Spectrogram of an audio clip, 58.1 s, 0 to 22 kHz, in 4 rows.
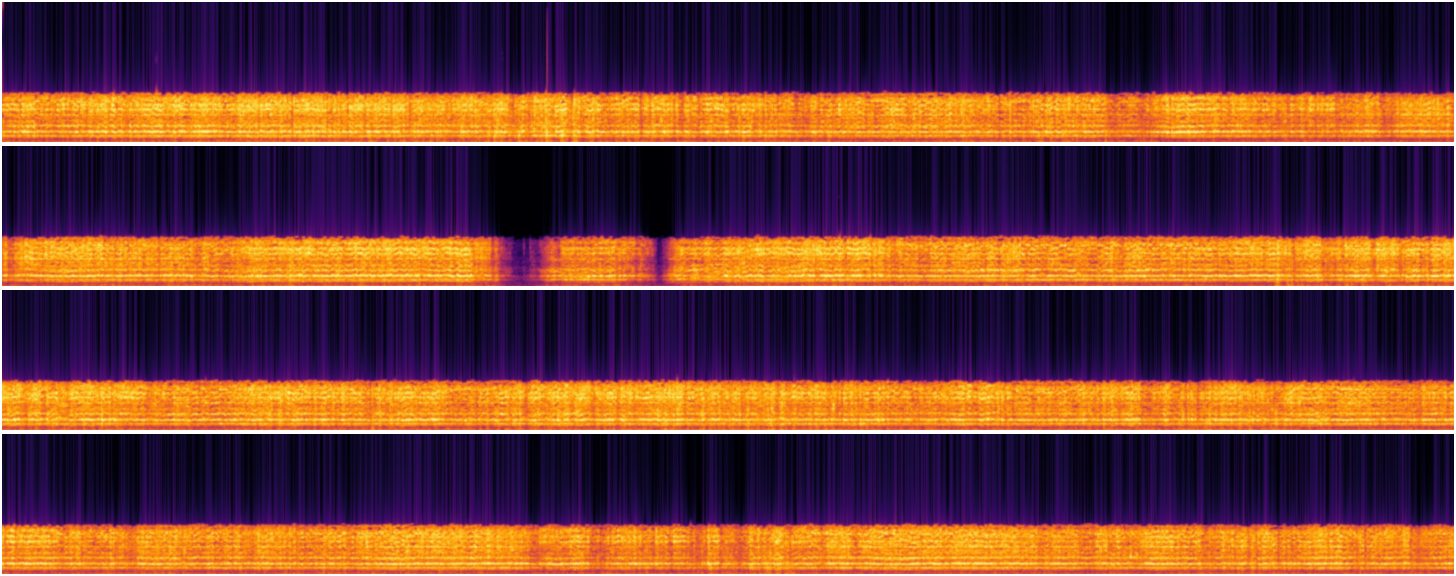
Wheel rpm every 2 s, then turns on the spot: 230, 230, 240, 230, 220, 230, 230, 230, 210, 150, 110, 210, 220, 230, 230, 230, 230, 230, 230, 230, 230, 230, 220, 230, 230, 230, 230, 230, 230.
none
